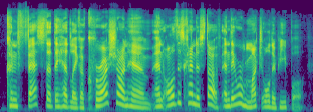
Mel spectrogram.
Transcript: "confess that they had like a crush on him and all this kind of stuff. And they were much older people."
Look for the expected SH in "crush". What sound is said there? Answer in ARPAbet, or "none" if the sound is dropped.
SH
